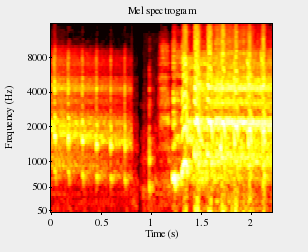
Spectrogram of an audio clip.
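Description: Cartoon monster's scream sound effect: a very loud, high shriek with a fast rattle running through it. It breaks off almost to silence just under a second in and starts again about a second in.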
